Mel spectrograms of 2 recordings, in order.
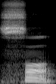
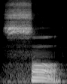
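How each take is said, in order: First: The sound is made with audible breath. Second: The sound is made with audible breath.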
